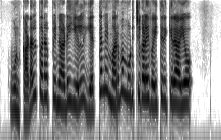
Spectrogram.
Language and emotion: Tamil, surprised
